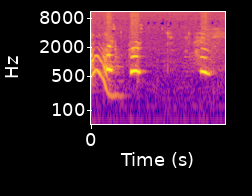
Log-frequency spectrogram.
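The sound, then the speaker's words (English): Three short, high dog-like yips: the first is longer and drops in pitch, the next two are brief, with pauses between them. “Picks his dog up. And then he barks to his daddy.”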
